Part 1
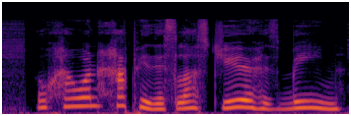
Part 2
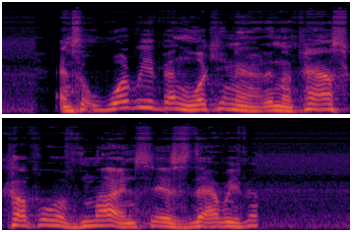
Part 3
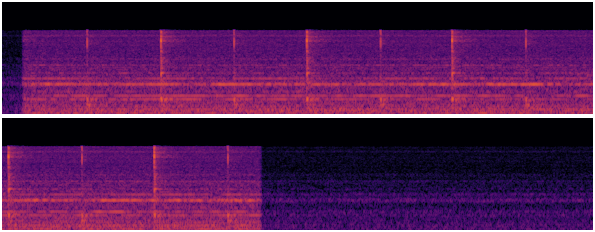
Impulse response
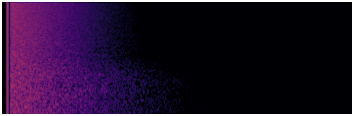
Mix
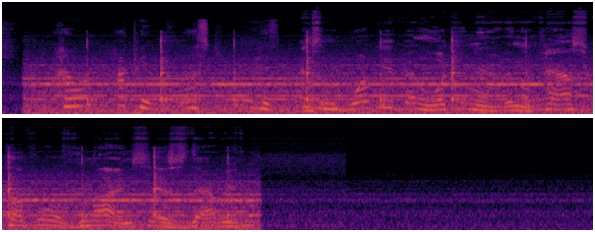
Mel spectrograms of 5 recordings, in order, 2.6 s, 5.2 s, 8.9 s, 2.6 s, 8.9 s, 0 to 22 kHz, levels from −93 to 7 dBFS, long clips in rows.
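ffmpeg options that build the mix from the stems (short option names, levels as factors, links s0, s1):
-filter_complex "[0:a]aeval=exprs='val(0)*pow(10,-28*(0.5-0.5*cos(2*PI*2*n/s))/20)':c=same,volume=1.12[s0];[1:a]adelay=1800,volume=0.562[s1];[2:a]lowpass=1800,volume=0.944[s2];[s0][s1][s2]amix=inputs=3:normalize=0"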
